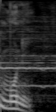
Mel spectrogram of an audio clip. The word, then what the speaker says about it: मुनि: है और क्या है मुनि क्या लिखते हैं मुनि छोटी की मात्रा होती है जल्दी उच्चारण करते हैं मुनि और इसी आधार पर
